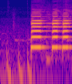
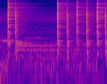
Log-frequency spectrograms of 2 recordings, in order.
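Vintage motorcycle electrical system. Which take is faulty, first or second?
second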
